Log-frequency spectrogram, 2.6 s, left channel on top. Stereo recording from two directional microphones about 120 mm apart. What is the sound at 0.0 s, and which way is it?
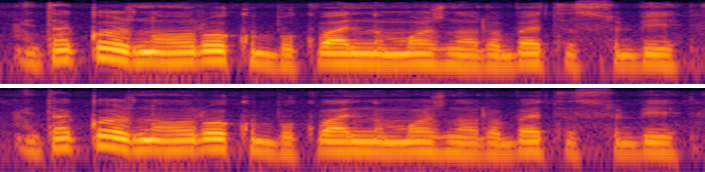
Speech, 30° left (ahead or behind).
